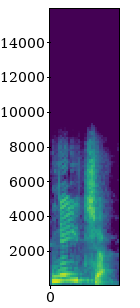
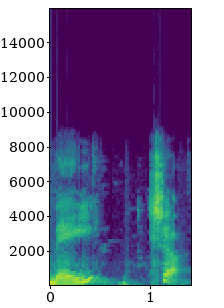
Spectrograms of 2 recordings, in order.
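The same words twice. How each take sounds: First: Said in the usual way. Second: "nature" drawn out as nay, pause, cha; split into syllables. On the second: Shown as a demonstration. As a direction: break "nature" in two to show both vowels. ("nature" നെയ്, ച എന്ന് മുറിച്ച് നീട്ടി) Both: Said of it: "Vowel sounds".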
